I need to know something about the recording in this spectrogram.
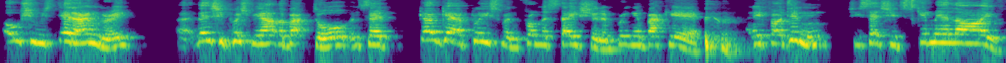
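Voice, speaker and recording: Man playing a high-voiced, nervous young Yorkshire lad. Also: animated, moderate pace, pushed and bright, roomy sound, poor audio. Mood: nervous, deferential. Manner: hesitant, deferential, self-correcting. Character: cheeky eight-year-old working-class Bradford errand boy witness. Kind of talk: comic courtroom play acting.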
